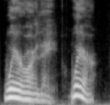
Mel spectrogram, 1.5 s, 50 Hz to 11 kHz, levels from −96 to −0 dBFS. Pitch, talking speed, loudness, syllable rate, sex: 180 Hz, 165 wpm, -18 LUFS, 6.3 syllables/s, female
